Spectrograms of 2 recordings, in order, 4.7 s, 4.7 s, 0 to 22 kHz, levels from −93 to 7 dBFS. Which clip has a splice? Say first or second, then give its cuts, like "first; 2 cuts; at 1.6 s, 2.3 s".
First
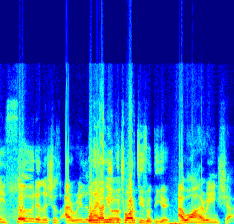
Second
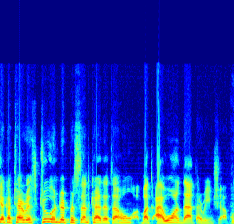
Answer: first; 1 cut; at 3.4 s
